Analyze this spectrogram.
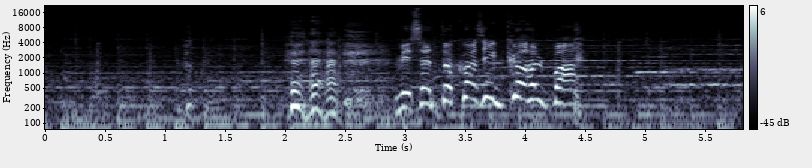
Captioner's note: laughs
